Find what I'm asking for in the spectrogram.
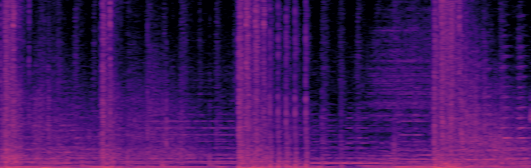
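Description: Bursts of rapid automatic gunfire in a combat scene, loud and close, with three dense volleys separated by brief lulls and a steady low background drone.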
